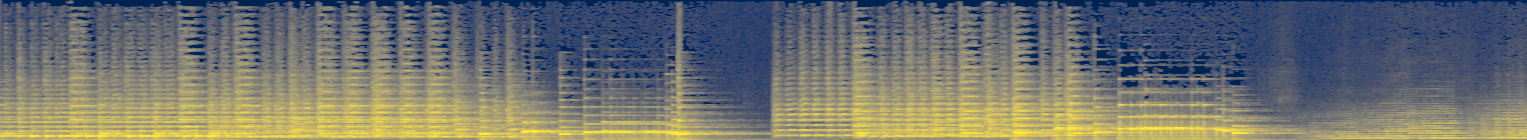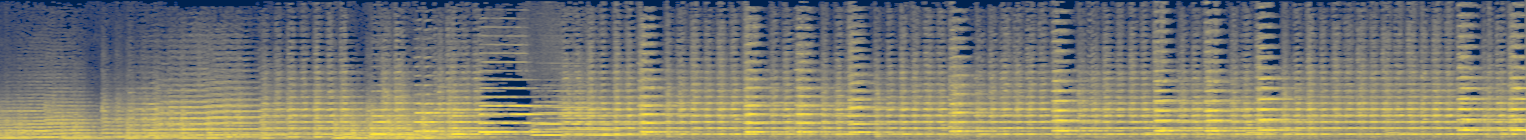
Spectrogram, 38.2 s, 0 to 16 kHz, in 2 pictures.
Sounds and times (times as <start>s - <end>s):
Music: 0.0s - 38.1s.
